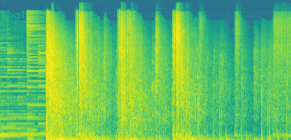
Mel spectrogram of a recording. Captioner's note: explosions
